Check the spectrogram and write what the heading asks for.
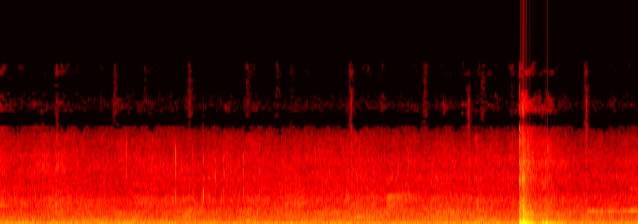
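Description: Steady background noise of a large warehouse store. About five seconds in there is a sudden loud thump, followed quickly by a smaller one.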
